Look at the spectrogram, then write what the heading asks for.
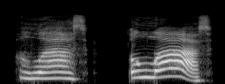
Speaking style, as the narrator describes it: he cried

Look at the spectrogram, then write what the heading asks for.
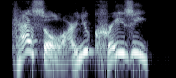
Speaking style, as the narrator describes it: cried

